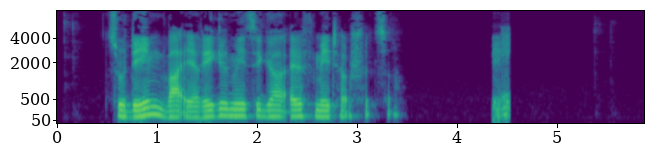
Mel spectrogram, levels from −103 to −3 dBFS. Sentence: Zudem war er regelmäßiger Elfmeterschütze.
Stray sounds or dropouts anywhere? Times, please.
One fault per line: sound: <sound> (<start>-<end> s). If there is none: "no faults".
sound: laugh (4.3-4.5 s)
